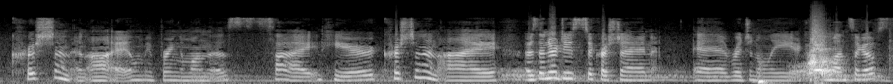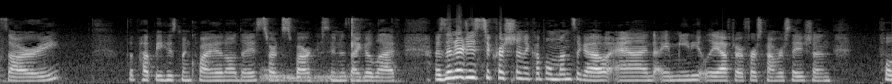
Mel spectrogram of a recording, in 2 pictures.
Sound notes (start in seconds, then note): 8.4 dog barks and growls; 12.7 snaps fingers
